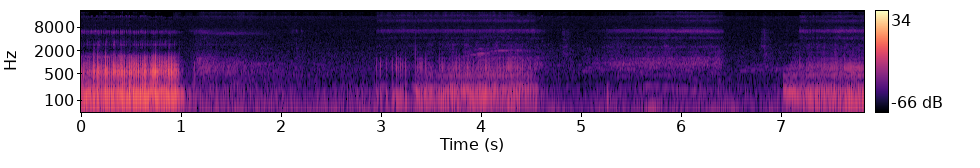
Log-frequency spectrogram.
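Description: Loud, rough rattling snores in cycles, with quieter snorting stretches between; noisy sleep breathing of a flat-faced dog.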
